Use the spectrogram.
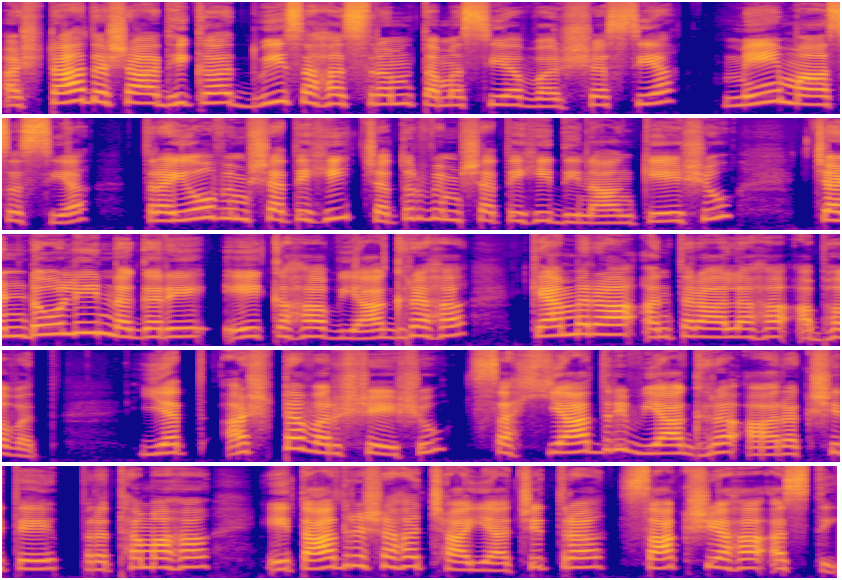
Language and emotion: Sanskrit, neutral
